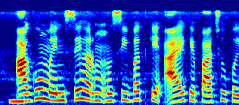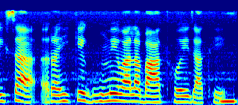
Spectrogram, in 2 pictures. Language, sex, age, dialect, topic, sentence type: Chhattisgarhi, female, 31-35, Northern/Bhandar, banking, statement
